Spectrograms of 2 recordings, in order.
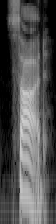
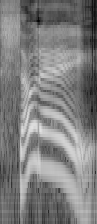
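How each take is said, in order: First: The name is one syllable, like 'sod'. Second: The name is two syllables, like 'show day'. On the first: The speaker calls it wrong. "they would pronounce my last name Sod" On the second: The speaker calls it right. "It's show day"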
